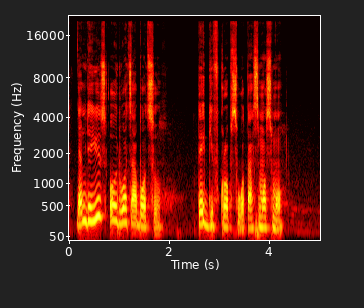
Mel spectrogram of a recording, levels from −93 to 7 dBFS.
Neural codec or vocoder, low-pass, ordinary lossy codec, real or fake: none; none; none; real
